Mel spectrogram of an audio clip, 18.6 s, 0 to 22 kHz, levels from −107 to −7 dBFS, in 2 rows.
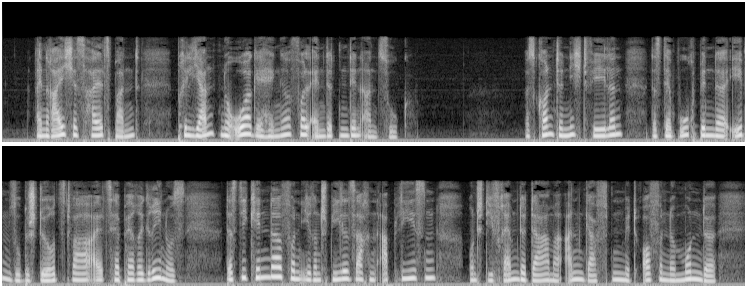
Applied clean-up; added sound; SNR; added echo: none; none; none; none.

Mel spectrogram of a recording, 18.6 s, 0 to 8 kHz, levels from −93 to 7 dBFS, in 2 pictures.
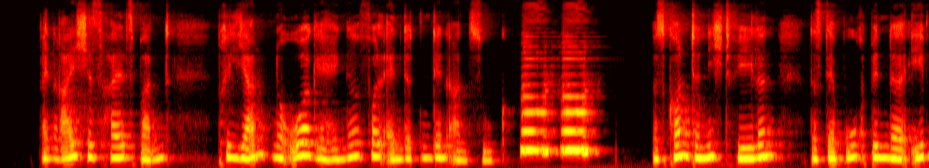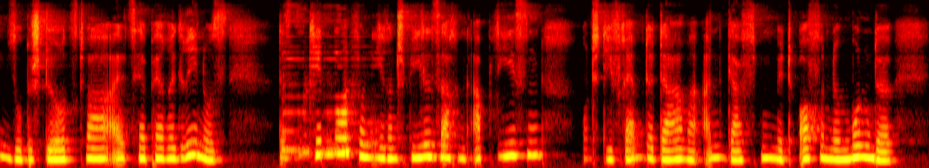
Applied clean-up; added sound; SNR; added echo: neural mask model DeepFilterNet 3.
